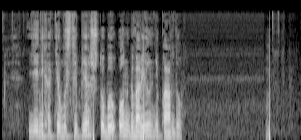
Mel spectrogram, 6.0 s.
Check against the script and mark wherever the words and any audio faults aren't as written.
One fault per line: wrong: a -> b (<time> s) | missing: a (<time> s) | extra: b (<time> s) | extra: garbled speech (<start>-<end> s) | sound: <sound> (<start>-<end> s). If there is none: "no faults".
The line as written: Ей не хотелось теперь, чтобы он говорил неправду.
no faults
